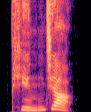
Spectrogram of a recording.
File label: "评价", Chinese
